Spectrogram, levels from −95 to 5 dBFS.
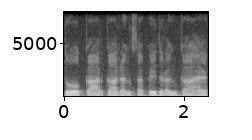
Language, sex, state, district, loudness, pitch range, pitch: Hindi, male, Jharkhand, Deoghar, -17 LUFS, 145-160 Hz, 155 Hz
